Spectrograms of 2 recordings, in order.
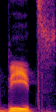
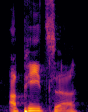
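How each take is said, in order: First: It is said with a b sound, like 'abeets'. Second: It is said with a p sound, like 'a pizza'. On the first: The speaker calls it right. "instead of saying a beats" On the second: The speaker calls it wrong. "people say a pizza"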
